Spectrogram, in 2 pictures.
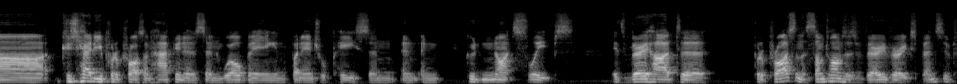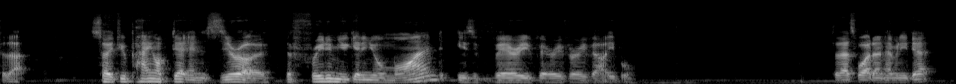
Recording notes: Zoom calls where he answers questions from people in his network, social media or listeners of his podcast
